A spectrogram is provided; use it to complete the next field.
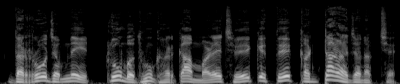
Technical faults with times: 2.34-3.00 drift correction step

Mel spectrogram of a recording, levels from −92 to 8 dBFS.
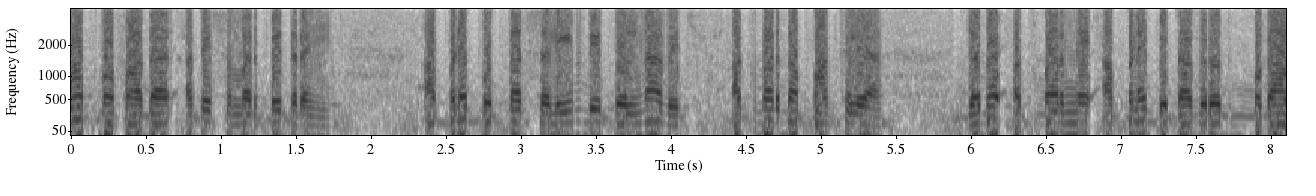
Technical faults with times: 0.00-8.11 mu-law and A-law mixed up

